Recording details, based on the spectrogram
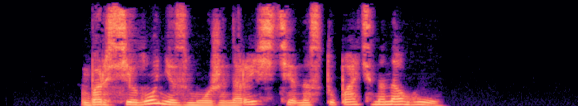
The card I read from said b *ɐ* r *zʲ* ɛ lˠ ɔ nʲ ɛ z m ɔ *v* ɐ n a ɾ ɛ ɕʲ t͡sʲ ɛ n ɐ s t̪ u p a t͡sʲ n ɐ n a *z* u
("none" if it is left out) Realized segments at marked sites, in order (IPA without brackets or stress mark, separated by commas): ɐ, sʲ, ʐ, ɣ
